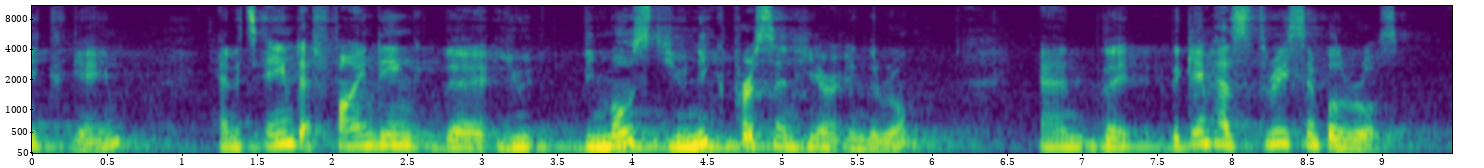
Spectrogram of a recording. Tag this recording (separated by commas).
Speech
